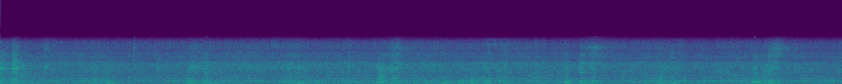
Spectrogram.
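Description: Tsugaru Railway diesel railcar heard from inside the cabin as it runs along the line: a steady engine and running drone with a faint steady whine, and wheels clacking over rail joints every couple of seconds.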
